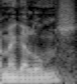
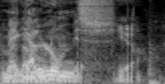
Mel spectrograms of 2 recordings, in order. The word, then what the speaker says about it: Megalumes: Profissionalmente conhecido por Megalumes. Ok. Comecei a minha carreira. Megalumes. Ok. Você costuma chamar Megalume? Eu pronuncio Megalume. Não. É Megalumes.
